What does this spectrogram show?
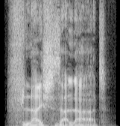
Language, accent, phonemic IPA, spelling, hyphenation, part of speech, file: German, Germany, /ˈflaɪ̯ʃ.zaˌlaːt/, Fleischsalat, Fleisch‧sa‧lat, noun, De-Fleischsalat.ogg
- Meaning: meat salad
